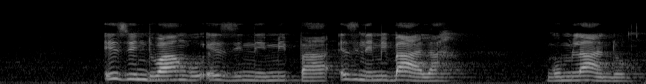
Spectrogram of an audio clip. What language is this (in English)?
Zulu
